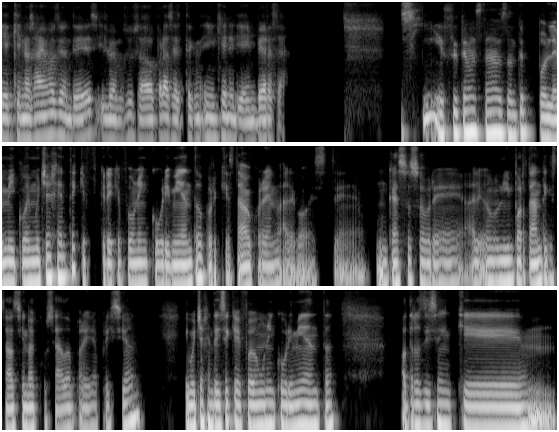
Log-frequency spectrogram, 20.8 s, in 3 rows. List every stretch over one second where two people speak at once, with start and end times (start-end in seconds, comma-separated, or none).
none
